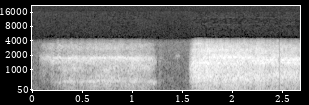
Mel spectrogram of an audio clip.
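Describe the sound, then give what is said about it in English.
A big breath drawn in through the nose for about a second, then a short pause and a louder, rushing exhale out through the mouth during a guided breathing exercise, with no talking. “take a big breath in through your nose and out through your mouth.”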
